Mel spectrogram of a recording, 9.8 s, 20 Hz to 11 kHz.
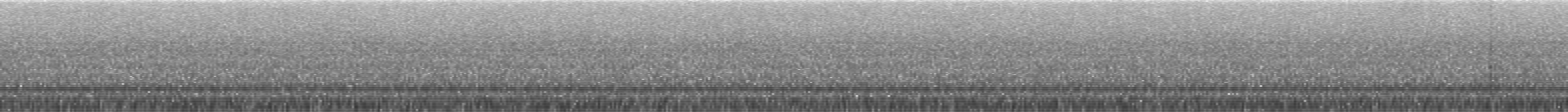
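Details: Furnace that was not blowing hot air, fault being a bad solder joint on the control PCB; steady low rumble, constant tone near 600 Hz and even airflow hiss, no knocks, running normally.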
